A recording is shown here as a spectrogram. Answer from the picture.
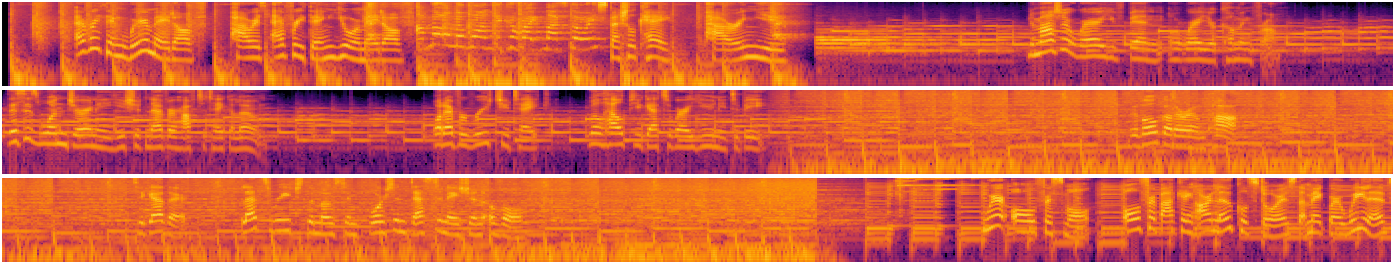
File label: Commercials Montage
